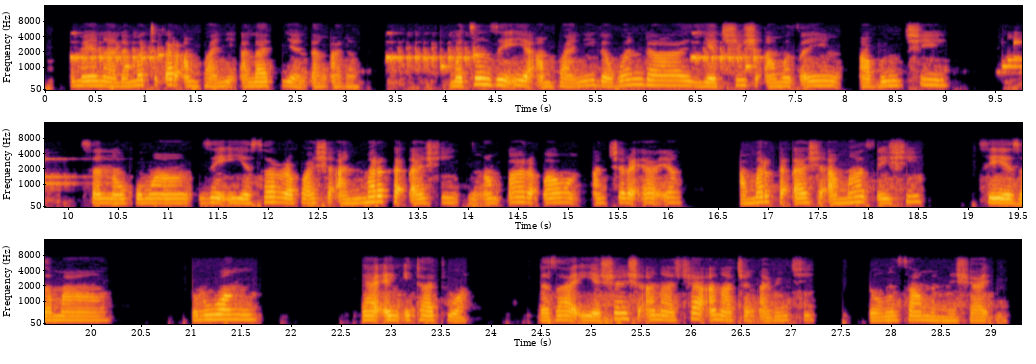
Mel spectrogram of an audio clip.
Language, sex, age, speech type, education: Hausa, female, 30-45, spontaneous, tertiary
